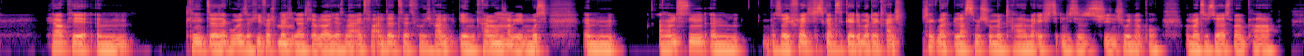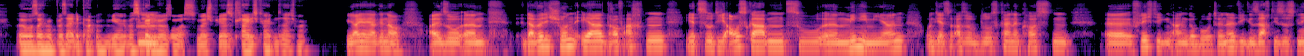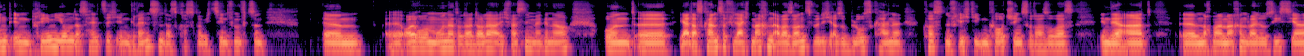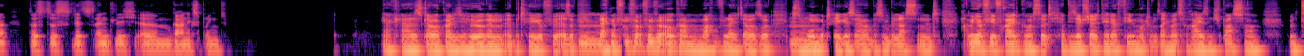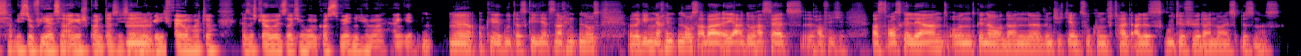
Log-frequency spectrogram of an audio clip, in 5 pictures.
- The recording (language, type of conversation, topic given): German, advice, Wie kann ich mein Geld besser planen und bewusster ausgeben?
- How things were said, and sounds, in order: none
